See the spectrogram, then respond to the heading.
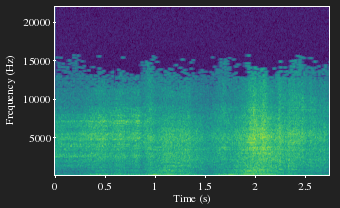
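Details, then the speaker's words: Mercedes 600SL V12 with the E-gas throttle control module tested OK, throttle bodies not yet rebuilt. Engine note climbs smoothly through two clean revs and settles back without hesitation or stumble; normal acceleration. "just like normal normal acceleration I don't see any issues feels good to me"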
